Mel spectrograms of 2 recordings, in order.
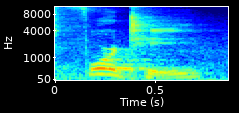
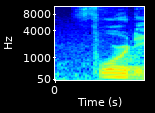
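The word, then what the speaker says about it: forty: this one sushi now if you're thinking it's 4T that's technically correct but listen to how I say it 40. do you see the difference instead of saying the t y i turn the T into a d for d so if I wanted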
